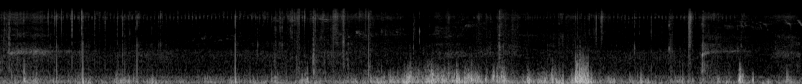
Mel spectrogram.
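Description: Bicycle being ridden along a tarmac street: a low tyre-and-road rumble that swells around the middle, with scattered light rattles and clicks from the bike and the handheld phone.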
